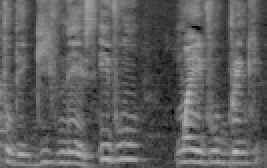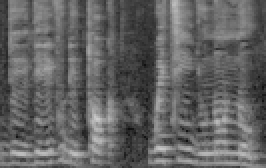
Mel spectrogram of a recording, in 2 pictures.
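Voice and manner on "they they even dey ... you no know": normal talking voice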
